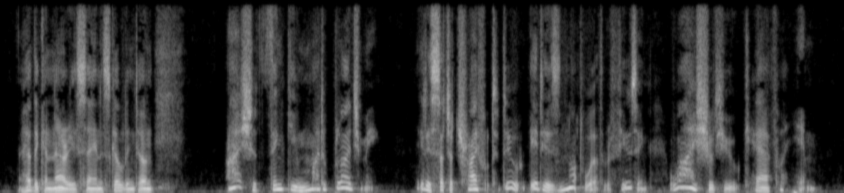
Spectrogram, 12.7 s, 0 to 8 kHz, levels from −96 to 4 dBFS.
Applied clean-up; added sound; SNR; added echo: none; none; none; none.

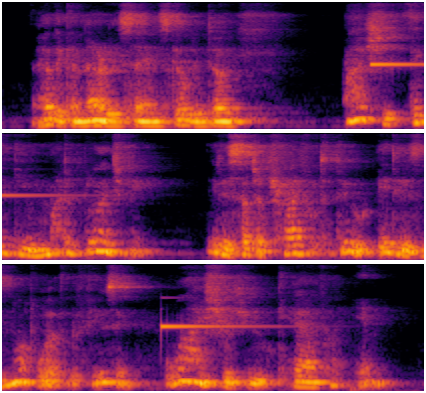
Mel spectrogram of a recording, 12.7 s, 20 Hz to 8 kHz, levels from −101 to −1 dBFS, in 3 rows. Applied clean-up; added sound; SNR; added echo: none; Piano; 19 dB; reverberation time 0.6 s.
